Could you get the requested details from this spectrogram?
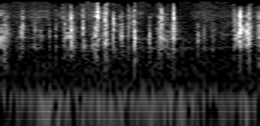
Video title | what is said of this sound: ASMR Gift Opening 💝 Books & Art Supplies! (Soft Spoken Only) | Almost sounds like plastic, but it's wax, right?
